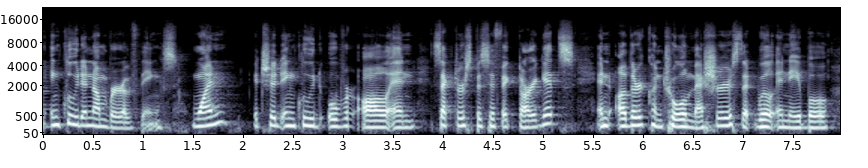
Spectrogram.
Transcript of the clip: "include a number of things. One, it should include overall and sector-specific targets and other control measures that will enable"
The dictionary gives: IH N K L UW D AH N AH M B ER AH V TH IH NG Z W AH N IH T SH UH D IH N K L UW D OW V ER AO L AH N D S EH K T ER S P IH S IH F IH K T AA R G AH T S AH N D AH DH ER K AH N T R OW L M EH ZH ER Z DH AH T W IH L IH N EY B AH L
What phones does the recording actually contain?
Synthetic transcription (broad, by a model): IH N K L UW D AH N AH M B ER AH V TH IH NG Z W AH N IH T SH UH D IH N K L UW D OW V ER AO L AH N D S EH K T ER S P IH S IH F IH K T AA R G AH T S AH N D AH DH ER K AH N T R OW L M EH SH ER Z DH AH T W IH L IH N EY B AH L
